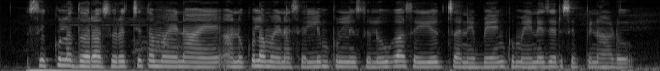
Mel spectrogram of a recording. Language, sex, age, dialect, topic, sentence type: Telugu, female, 18-24, Southern, banking, statement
